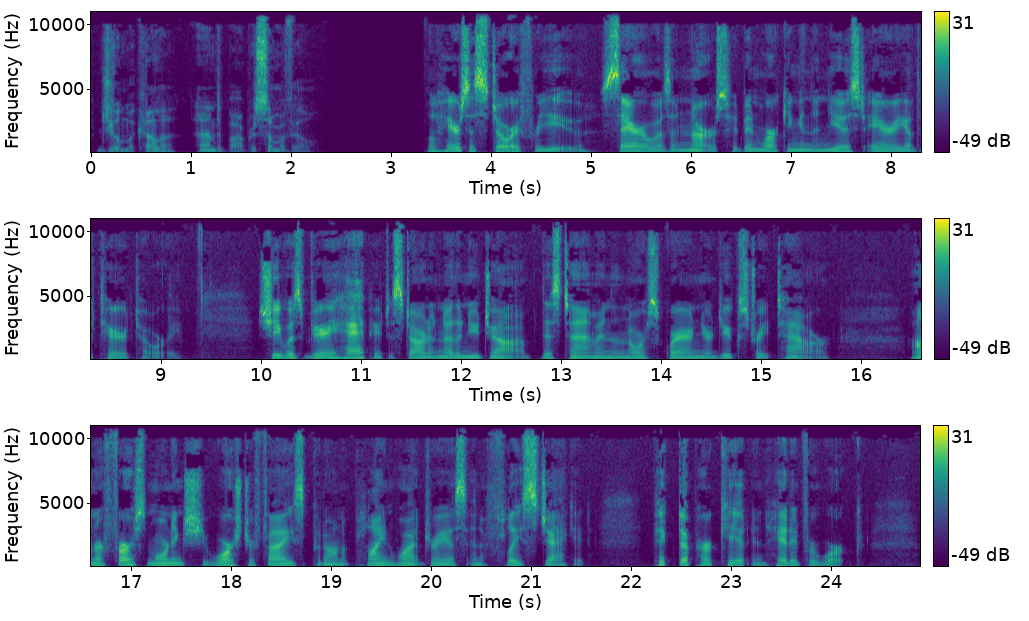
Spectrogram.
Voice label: kentucky, dialects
